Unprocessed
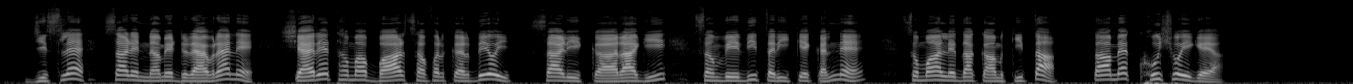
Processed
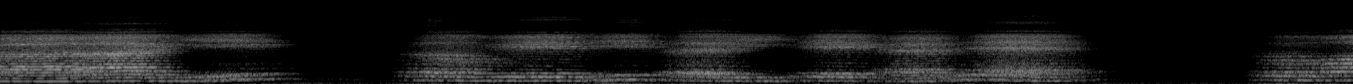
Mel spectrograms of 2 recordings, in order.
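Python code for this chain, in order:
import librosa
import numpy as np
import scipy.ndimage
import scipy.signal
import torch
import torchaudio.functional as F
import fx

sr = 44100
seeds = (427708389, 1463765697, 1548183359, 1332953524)

y = fx.paulstretch(x, sr, seeds[0], factor=4.1, window_s=0.25, from_s=5.99)
y = fx.env_lowpass(y, sr, base_hz=1500.0, full_db=-24.5)
y = fx.spec_box(y, sr, start_s=11.06, length_s=0.27, low_hz=640.0, high_hz=3500.0, gain_db=-19)
y = F.gain(torch.from_numpy(y), -8.0).numpy()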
